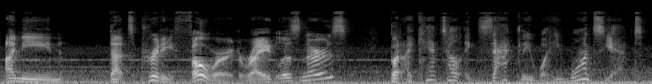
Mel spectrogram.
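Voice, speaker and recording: An actor playing a small-town community radio host, eerily calm and gossipy, with a deliberate, theatrical announcer's delivery in a scripted broadcast. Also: male voice, medium pitch. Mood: giddy, infatuated. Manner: deliberate, solemn announcer turning confiding and swoony. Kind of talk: scripted radio news narration, fictional broadcast. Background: music bed.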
